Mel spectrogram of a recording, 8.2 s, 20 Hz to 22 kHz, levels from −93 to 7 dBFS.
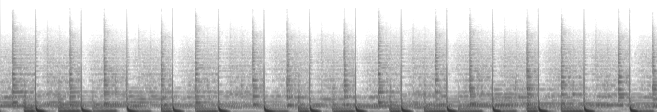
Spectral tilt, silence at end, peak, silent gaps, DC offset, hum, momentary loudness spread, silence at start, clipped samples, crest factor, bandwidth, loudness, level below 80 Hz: -8.5 dB/octave; 0 s; -14 dBFS; none; under 0.1%; none; 5 LU; 0 s; under 0.1%; 12 dB; 6.8 kHz; -28 LUFS; -26 dBFS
